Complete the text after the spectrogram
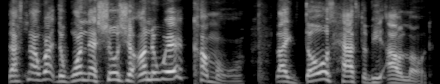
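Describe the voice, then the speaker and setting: A man from Liberia, hosting a live call-in show in a preachy, animated way and reading the chat. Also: high-pitched, no room sound, clean studio sound. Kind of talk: casual livestream talk.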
